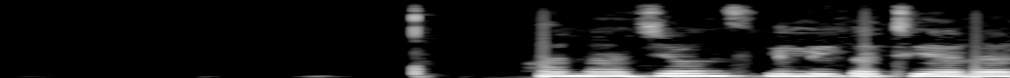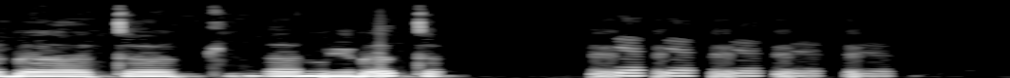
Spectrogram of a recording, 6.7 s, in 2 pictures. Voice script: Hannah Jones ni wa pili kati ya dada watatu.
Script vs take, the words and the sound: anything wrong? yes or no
yes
